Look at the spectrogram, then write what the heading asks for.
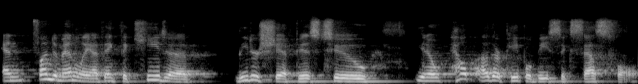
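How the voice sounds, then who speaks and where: A man talks at a moderate pace in a fairly high, somewhat breathy voice. His tone is dark and mellow, with ordinary pitch variation. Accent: North American. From US Midwest. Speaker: leadership coach. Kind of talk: podcast interview.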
